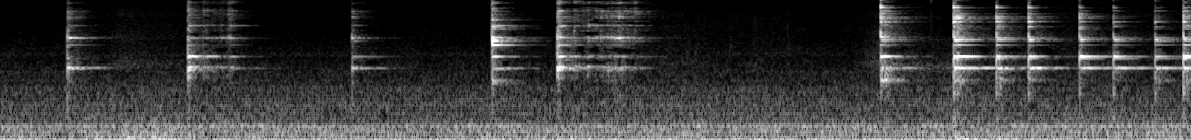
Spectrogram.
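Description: A thin metal spoon stirs inside a white ceramic coffee mug that is held in one hand and holding a drink, clinking against the mug's inner wall. Bright, high-pitched clinks ring briefly in irregular bursts, clustering toward the end, over a steady low background hum.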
